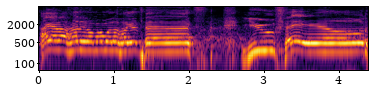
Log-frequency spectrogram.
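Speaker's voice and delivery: high, gloating schoolboy jeer; taunting kid. Retold or imitated. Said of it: "I'm like".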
